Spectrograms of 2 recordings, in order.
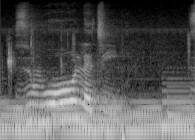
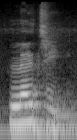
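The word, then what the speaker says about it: zoology: ഉണ്ട്വൺ to three four ലജി ലോജി അല്ല ലജി അപ്പോ നിങ്ങൾ ഇവിടം തൊട്ട് പറഞ്ഞേ ലജി സുവോലജി റിപ്പീറ്റ് ആഫ്റ്റർ മീ സുവോലജി അതിന്റെ മലയാളം ഞാൻ എഴുതിയിട്ടുണ്ട് സുവോലജി സ്ട്രെസ്സ് ചെയ്യേണ്ടത് ഈ സെക്കൻഡ് സിലബിൾ ആണ് അടുത്ത വേർഡ് ആണ് എസ്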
